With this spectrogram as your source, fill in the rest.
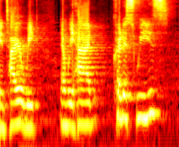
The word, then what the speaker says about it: Credit Suisse: And we had Credit Suisse. I was informed that you don't pronounce the T, but they were shorting again all day today.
